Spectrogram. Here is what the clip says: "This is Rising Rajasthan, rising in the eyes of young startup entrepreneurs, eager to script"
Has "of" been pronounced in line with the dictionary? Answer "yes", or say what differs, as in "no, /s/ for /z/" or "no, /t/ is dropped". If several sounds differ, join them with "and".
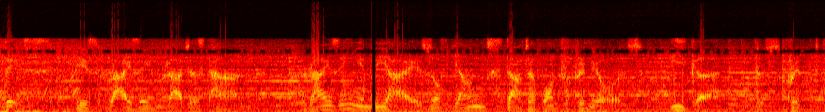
yes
